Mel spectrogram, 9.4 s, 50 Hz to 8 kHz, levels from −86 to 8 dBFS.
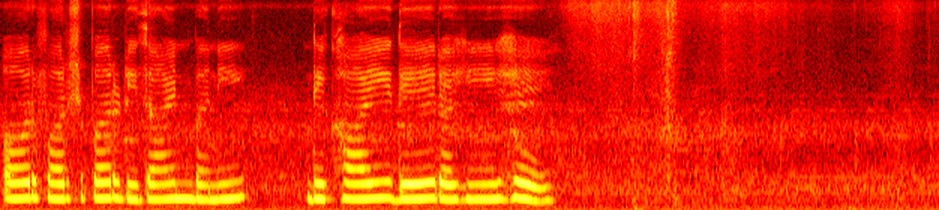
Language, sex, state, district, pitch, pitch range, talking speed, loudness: Hindi, female, Rajasthan, Jaipur, 215 Hz, 210-225 Hz, 55 wpm, -13 LUFS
